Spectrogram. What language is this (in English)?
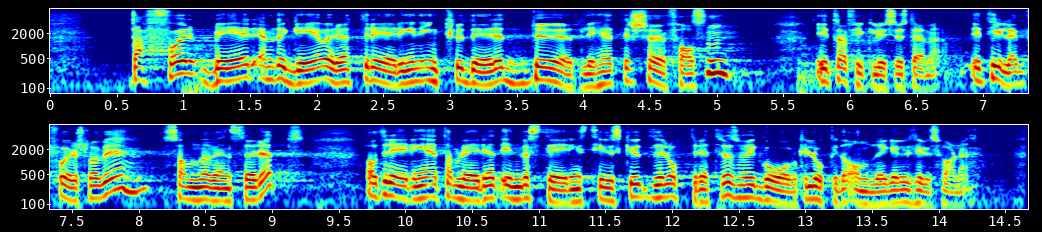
Norwegian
